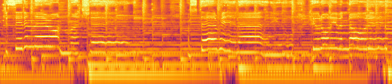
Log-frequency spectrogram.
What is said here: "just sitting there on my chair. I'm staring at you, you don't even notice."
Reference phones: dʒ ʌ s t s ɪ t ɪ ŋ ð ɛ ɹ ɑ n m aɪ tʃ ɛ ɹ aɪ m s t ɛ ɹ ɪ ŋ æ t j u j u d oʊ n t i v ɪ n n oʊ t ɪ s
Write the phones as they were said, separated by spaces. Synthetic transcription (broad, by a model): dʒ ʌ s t s ɪ t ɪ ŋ ð ɛ ɹ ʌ n m aɪ tʃ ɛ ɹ aɪ m s t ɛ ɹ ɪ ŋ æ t j u j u d oʊ n t i v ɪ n n oʊ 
